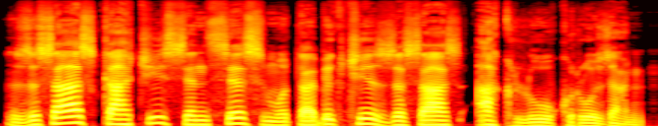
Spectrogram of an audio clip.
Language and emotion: Kashmiri, neutral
